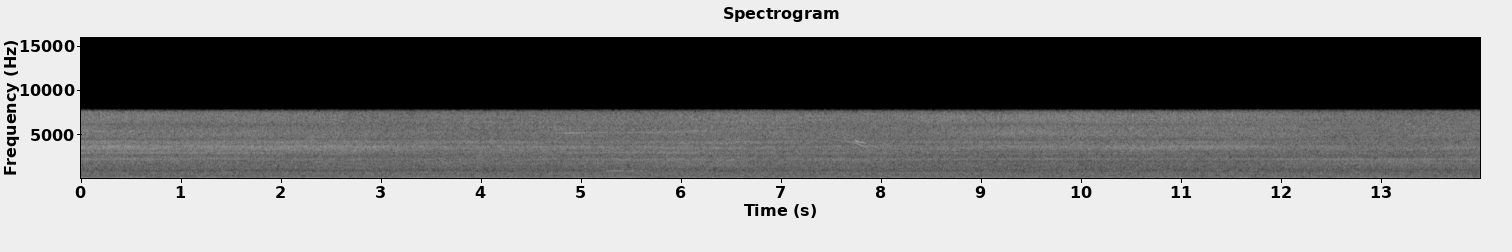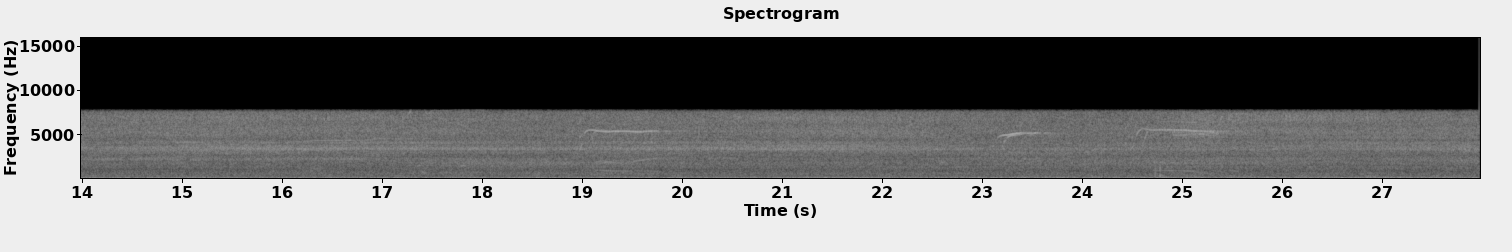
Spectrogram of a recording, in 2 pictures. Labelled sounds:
18.9	19.8	killer whale, southern resident, 4.5 to 6.3 kHz
24.5	25.6	killer whale, southern resident, 4.7 to 7.4 kHz

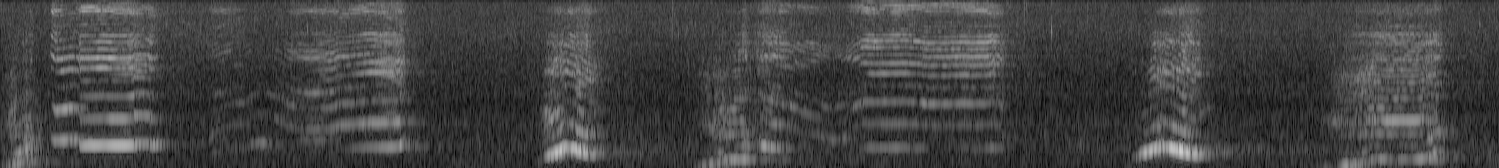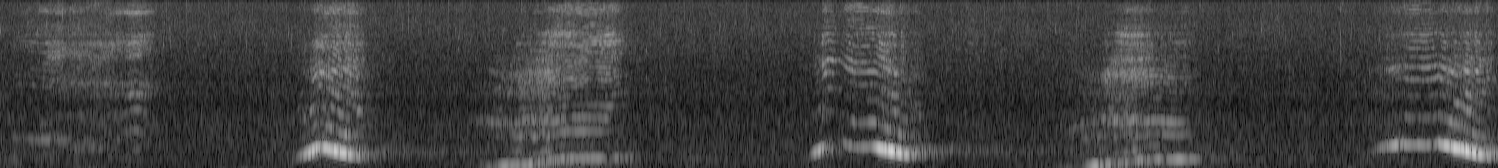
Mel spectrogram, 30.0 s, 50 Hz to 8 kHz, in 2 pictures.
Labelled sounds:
0.5	4.1	humpback whale, 0.78 to 7.9 kHz
5.4	6.0	humpback whale, 0.78 to 6.8 kHz
7.0	10.0	humpback whale, 0.78 to 8.0 kHz
11.4	12.2	humpback whale, 0.78 to 3.8 kHz
13.3	14.5	humpback whale, 0.81 to 6.5 kHz
15.2	16.6	humpback whale, 0.97 to 6.5 kHz
18.0	18.5	humpback whale, 1.6 to 6.9 kHz
19.7	21.2	humpback whale, 0.81 to 7.4 kHz
23.2	24.3	humpback whale, 0.78 to 7.3 kHz
25.7	26.9	humpback whale, 0.78 to 6.8 kHz
28.7	29.7	humpback whale, 0.78 to 6.7 kHz

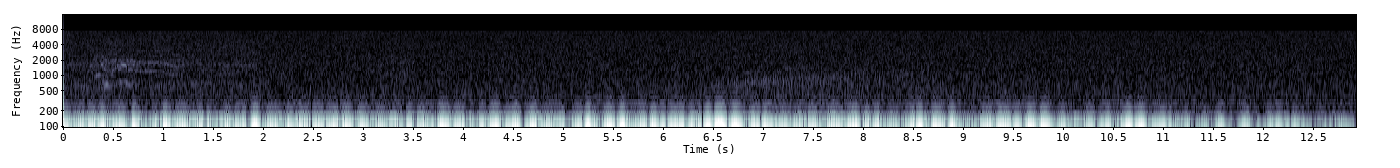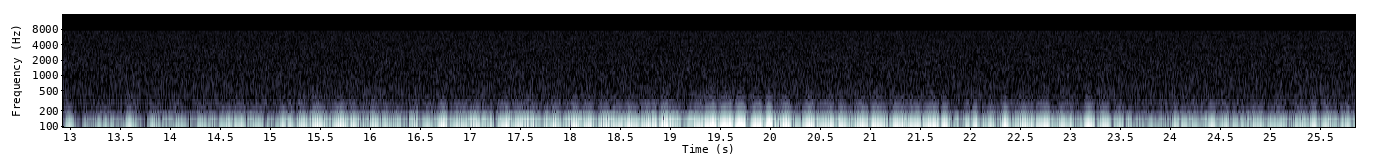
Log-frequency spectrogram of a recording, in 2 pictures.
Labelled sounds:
0.4	1.2	killer whale, Bigg's (transient), 1.1 to 2.0 kHz

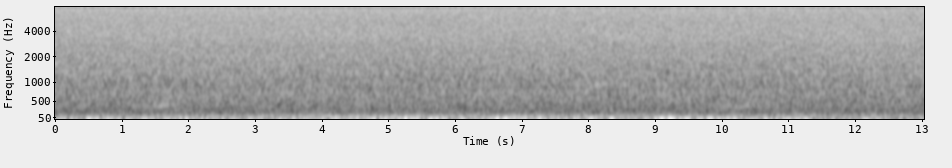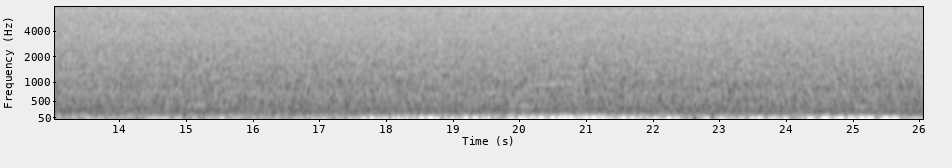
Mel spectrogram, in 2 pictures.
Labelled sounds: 8.1	8.4	humpback whale, 0.86 to 1.0 kHz

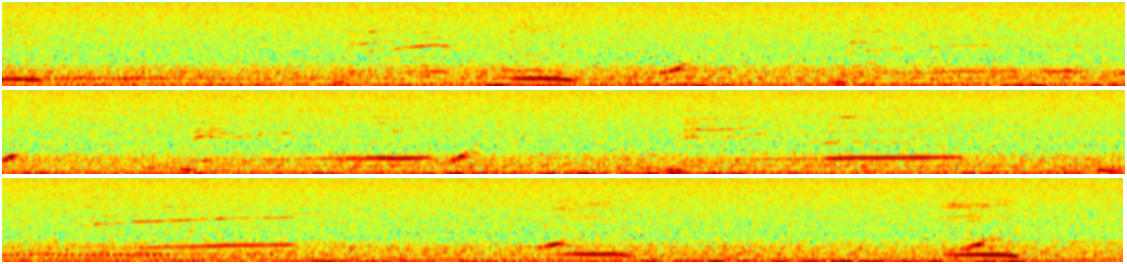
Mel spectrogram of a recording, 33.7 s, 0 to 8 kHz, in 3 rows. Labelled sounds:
3.5	4.6	humpback whale, 1.3 to 1.8 kHz
9.5	9.8	humpback whale, 1.5 to 1.7 kHz
13.1	13.5	humpback whale, 1.2 to 1.7 kHz
18.1	18.8	humpback whale, 1.3 to 2.1 kHz
19.5	19.8	humpback whale, 2.8 to 3.0 kHz
23.4	25.4	humpback whale, 1.4 to 1.9 kHz
31.9	32.2	humpback whale, 1.8 to 2.9 kHz

